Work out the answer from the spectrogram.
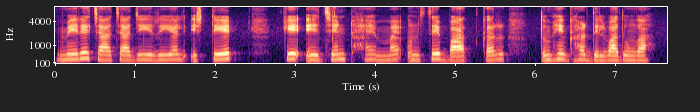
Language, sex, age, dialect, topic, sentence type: Hindi, female, 18-24, Awadhi Bundeli, banking, statement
